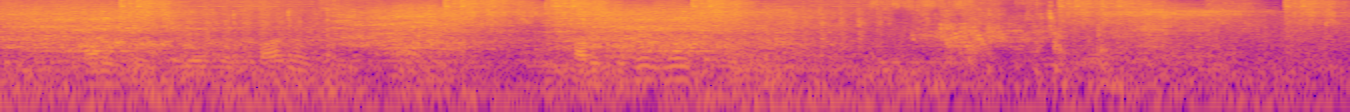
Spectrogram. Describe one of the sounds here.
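Game gunfire and explosions crackle in a busy battle.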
